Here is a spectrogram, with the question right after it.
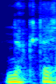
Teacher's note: Amma nöqtə sözündə t kar samit gəldiyinə görə q tələffüz olunacaq.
